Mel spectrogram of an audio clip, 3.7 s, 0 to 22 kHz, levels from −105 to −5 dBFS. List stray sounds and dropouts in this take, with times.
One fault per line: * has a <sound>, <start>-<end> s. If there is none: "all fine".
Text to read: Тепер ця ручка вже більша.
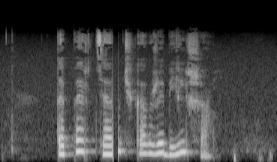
* has a dropout, 1.5-1.6 s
